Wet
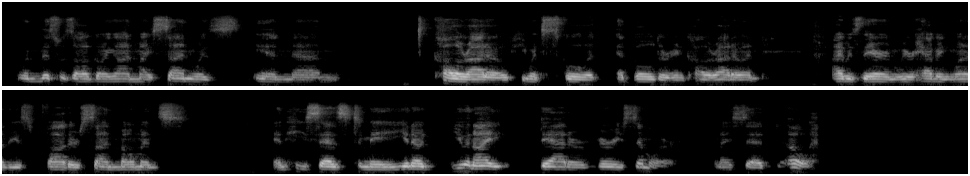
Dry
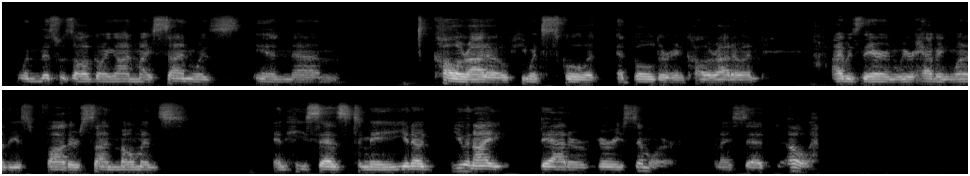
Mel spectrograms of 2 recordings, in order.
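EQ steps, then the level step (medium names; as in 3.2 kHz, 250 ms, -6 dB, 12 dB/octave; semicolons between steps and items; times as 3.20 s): high-pass 47 Hz; static phaser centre 430 Hz, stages 4; 0.0 dB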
